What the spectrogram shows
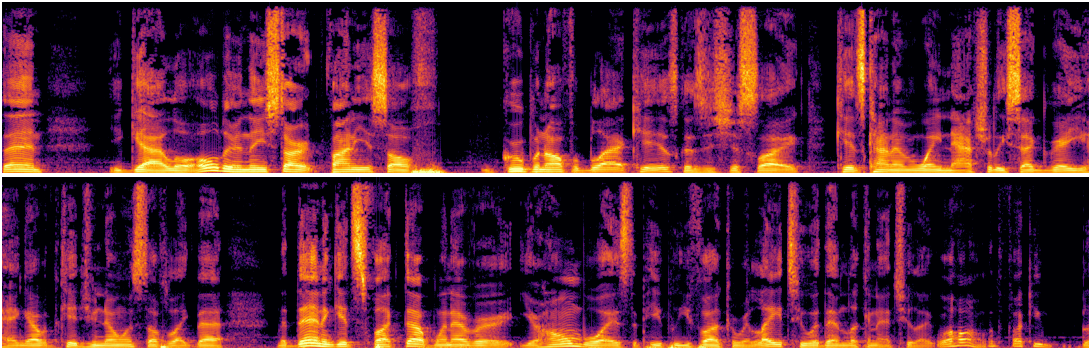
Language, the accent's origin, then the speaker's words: English; Nigeria; Like growing up, my mom, we blasted … I'm Nigerian.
